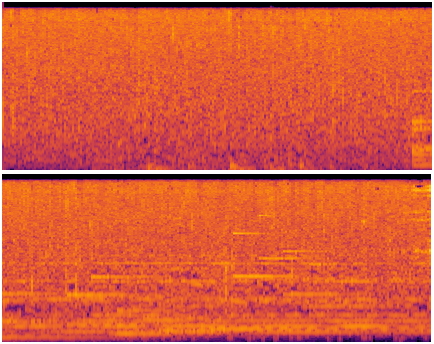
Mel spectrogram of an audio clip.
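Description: Steady rain falling, an even hiss, with a couple of soft low thumps in the first half. About four seconds in, background music of held notes with light chime-like tones enters over the rain and becomes the loudest sound.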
